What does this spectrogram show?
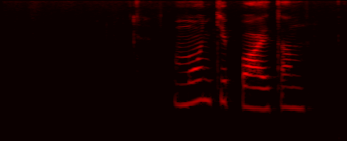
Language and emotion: Russian, neutral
